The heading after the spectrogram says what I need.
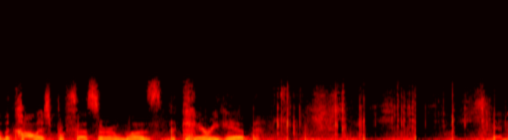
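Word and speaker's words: kherihe: the priest or the college professor was the kerry and it's spelled k h e r i h e and they had three types of college professors or three types of priests.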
